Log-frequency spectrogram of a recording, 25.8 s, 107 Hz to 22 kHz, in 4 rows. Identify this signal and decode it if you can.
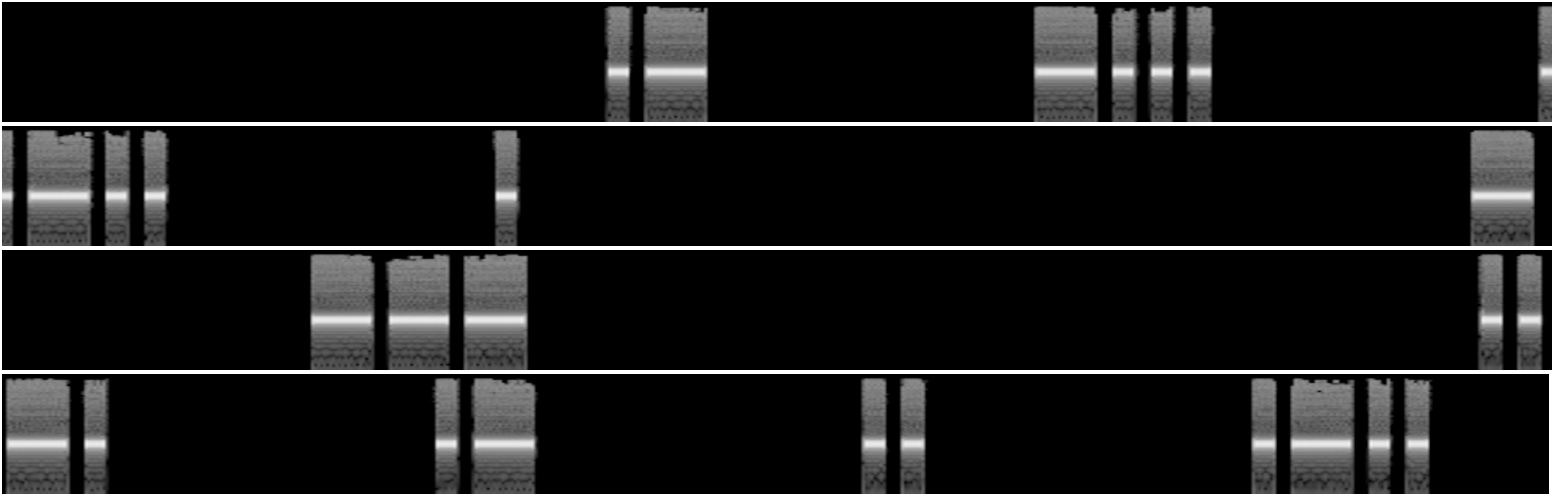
Morse code, heard as a keyed tone, about 15 wpm, spaced as for 5 wpm, 1000 Hz. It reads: ABLE TO FAIL
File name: qotdfiles / 5wpm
